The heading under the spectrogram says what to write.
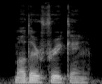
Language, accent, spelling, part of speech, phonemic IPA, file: English, US, motherfreaking, adjective / adverb, /ˈmʌðə(ɹ)ˌfɹiːkɪŋ/, En-us-motherfreaking.ogg
- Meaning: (adjective) An intensifier, used in the same contexts as freaking, but more intense; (adverb) To an extreme degree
